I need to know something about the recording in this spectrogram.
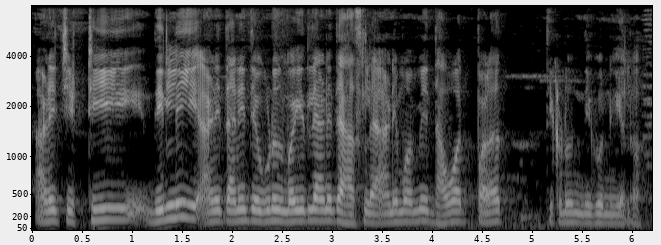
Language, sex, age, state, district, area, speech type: Marathi, male, 60+, Maharashtra, Palghar, rural, spontaneous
